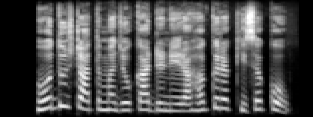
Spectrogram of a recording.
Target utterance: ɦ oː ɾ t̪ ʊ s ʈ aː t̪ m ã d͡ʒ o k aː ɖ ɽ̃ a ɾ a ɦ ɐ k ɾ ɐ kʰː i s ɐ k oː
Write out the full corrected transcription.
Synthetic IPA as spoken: ɦ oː ɾ d̪ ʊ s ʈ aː t̪ m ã d͡ʒ o k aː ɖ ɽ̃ e ɾ a ɦ ɐ k ɾ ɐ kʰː i s ɐ k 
